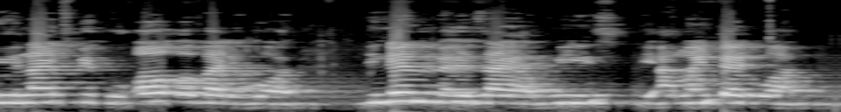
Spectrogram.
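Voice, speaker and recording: A young student with a Nigerian accent reading scripted religious narration. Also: medium pitch. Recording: echoey hall, distant mic, faint music.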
